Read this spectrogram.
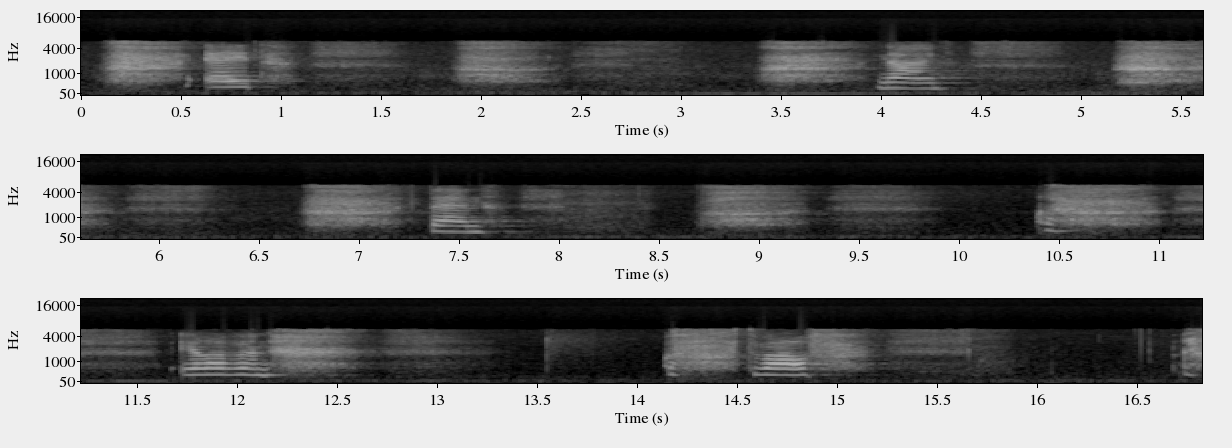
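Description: A woman speaks calmly and clearly into a close microphone, in short phrases with pauses.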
